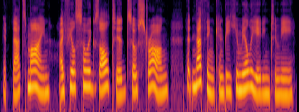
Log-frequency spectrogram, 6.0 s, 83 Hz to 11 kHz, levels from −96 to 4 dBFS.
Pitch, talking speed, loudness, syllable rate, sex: 215 Hz, 160 wpm, -17 LUFS, 4.2 syllables/s, female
